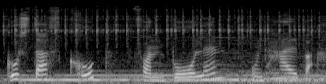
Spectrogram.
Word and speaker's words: Gustav Krupp von Bohlen und Halbach: Πώς προφέρεται κανονικά αυτό στα γερμανικά. Gustav Krupp von Bohlen und Halbach.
